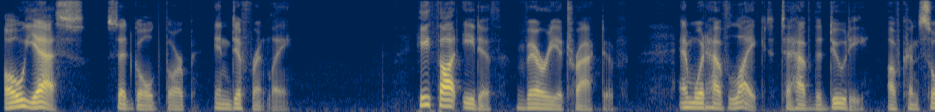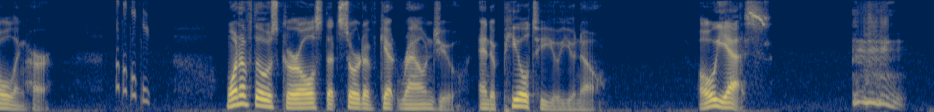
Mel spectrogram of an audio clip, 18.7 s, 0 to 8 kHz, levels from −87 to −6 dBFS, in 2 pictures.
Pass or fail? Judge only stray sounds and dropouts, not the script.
fail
